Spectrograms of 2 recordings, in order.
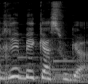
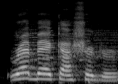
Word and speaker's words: Rebecca Sugar: La créatrice derrière cette œuvre d'art se fait appeler Rebecca Suga. Attendez, la prononciation en français, elle pue sa mère. Rebecca Sugar. Voilà, beaucoup mieux.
